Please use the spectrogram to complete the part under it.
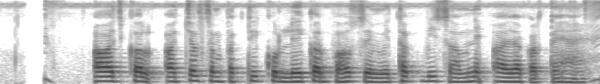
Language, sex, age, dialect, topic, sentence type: Hindi, male, 25-30, Awadhi Bundeli, banking, statement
